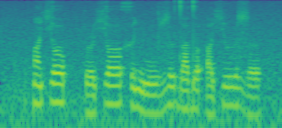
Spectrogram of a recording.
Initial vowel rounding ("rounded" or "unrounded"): unrounded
